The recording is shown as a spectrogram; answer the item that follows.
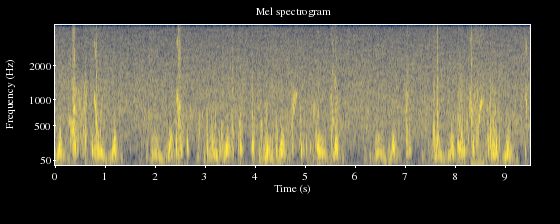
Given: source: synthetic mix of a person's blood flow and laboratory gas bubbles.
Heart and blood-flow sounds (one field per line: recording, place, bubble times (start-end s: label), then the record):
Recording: Doppler ultrasound of blood flow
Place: precordium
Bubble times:
0.27-0.96 s: bubbles
2.39-2.59 s: bubbles
2.62-2.74 s: bubbles
2.86-2.91 s: bubbles
3.01-3.37 s: bubbles
3.50-3.60 s: bubbles
3.64-3.79 s: bubbles
3.90-4.04 s: bubbles
4.08-4.47 s: bubbles
4.70-5.31 s: bubbles
5.50-5.71 s: bubbles
7.00-7.13 s: bubbles
7.54-7.70 s: bubbles
8.04-8.93 s: bubbles
9.39-9.46 s: bubbles
From the record:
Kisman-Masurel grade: 232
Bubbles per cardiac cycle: several, 3 to 8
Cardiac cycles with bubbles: 50 to 99%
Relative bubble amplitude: moderate (0.250 to 0.450)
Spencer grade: 3 (all of the cardiac periods contain showers or single bubble signals, but not dominating or overriding the cardiac motion signals)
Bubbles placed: only in the low amplitude regions of the cardiac cycle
